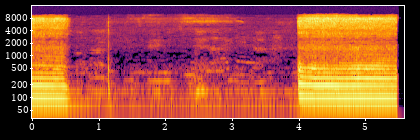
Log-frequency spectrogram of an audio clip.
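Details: Jack Russell Terrier asleep after falling asleep while the TV was on: two loud, rumbling snores, one at the start and one at the end, separated by a quiet pause; snoring.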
